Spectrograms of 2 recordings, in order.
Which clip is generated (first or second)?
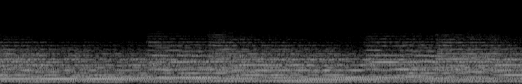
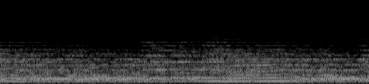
second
